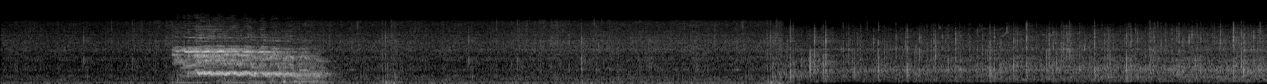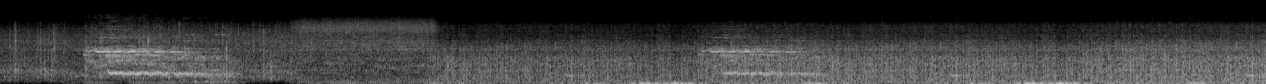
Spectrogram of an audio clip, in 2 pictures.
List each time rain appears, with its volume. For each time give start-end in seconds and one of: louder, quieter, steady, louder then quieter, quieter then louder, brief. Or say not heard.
0.0-25.2 louder.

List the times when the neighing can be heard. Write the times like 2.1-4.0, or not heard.
1.7-3.2, 13.5-15.1, 19.6-20.9.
